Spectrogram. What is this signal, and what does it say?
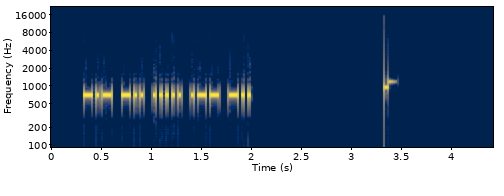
Morse code, heard as a keyed tone, about 38 wpm, 700 Hz. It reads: KD5WD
